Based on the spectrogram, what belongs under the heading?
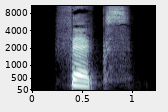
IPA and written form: fɪks (fix)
